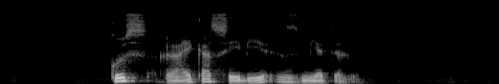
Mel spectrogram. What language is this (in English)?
Upper Sorbian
